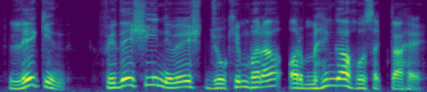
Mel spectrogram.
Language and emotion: Hindi, neutral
